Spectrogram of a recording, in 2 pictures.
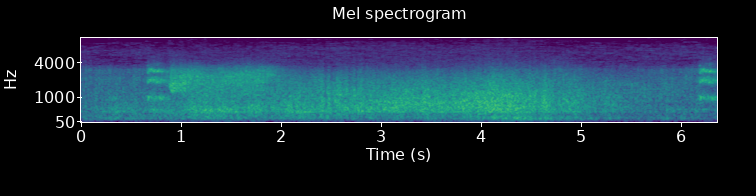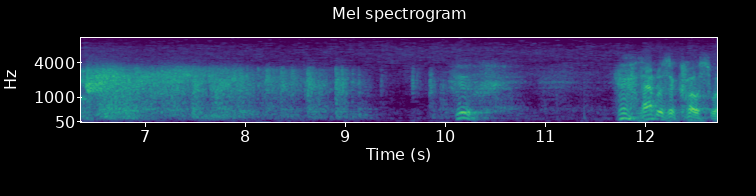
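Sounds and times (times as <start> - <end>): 
car rolling off a cliff and crashing down a drop to the sea: 0.0 - 10.3
speech: 12.0 - 12.7.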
